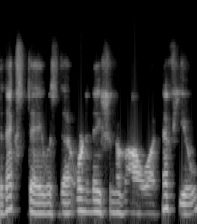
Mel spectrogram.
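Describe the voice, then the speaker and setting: Against a quiet background, the voice has a bright, sharp tone, fairly even intonation and a moderate pace. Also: man. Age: 60s. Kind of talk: interview. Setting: video call. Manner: hesitant, many fillers.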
